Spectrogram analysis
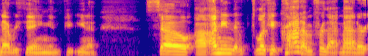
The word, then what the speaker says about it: kratom: Kratom. Well, kratom is what they call it in Europe. In Asia, it's kratom. I'm sorry. But when I say it like that, people look at me like I'm insane. So no, kratom is how the Americans say it.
